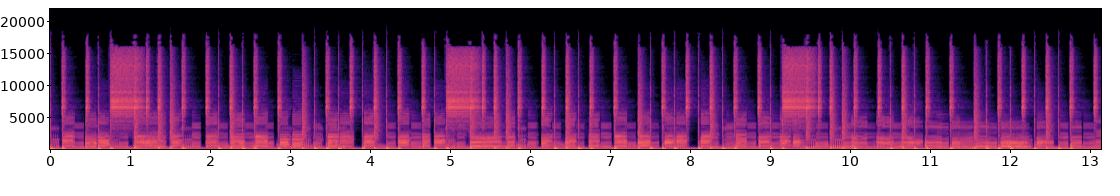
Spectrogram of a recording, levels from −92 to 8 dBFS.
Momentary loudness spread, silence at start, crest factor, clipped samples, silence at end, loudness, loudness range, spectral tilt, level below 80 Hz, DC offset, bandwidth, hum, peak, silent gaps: 4 LU; 0 s; 16 dB; under 0.1%; 0 s; -22 LUFS; 1 LU; -4 dB/octave; -30 dBFS; under 0.1%; 18.5 kHz; none; -6 dBFS; none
